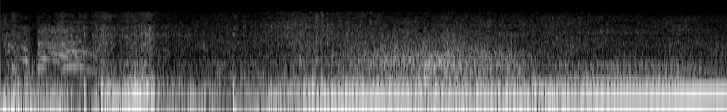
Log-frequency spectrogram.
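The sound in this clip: A cheap first car's engine revs in a low, steady drone that climbs slightly toward the end, with voices briefly heard at the start.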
